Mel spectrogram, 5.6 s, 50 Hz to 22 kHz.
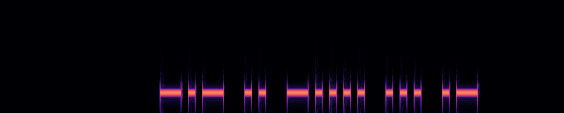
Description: Morse code, heard as a keyed tone, about 17 wpm, 700 Hz. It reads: KI6SA
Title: USA Call Signs - 5 Characters - Repeated 2x - 17wpm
